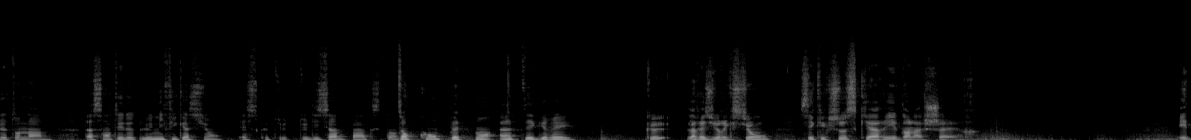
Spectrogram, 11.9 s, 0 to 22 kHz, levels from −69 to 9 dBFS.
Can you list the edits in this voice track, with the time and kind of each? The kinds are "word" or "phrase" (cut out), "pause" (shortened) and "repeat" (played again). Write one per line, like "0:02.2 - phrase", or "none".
0:01.4 - phrase
0:02.3 - pause
0:02.9 - word
0:04.0 - phrase

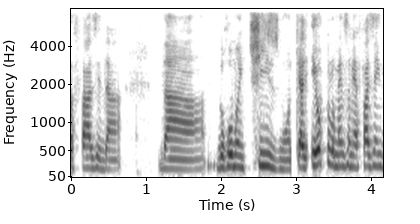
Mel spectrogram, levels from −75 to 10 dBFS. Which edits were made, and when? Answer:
0:02.9 - word

